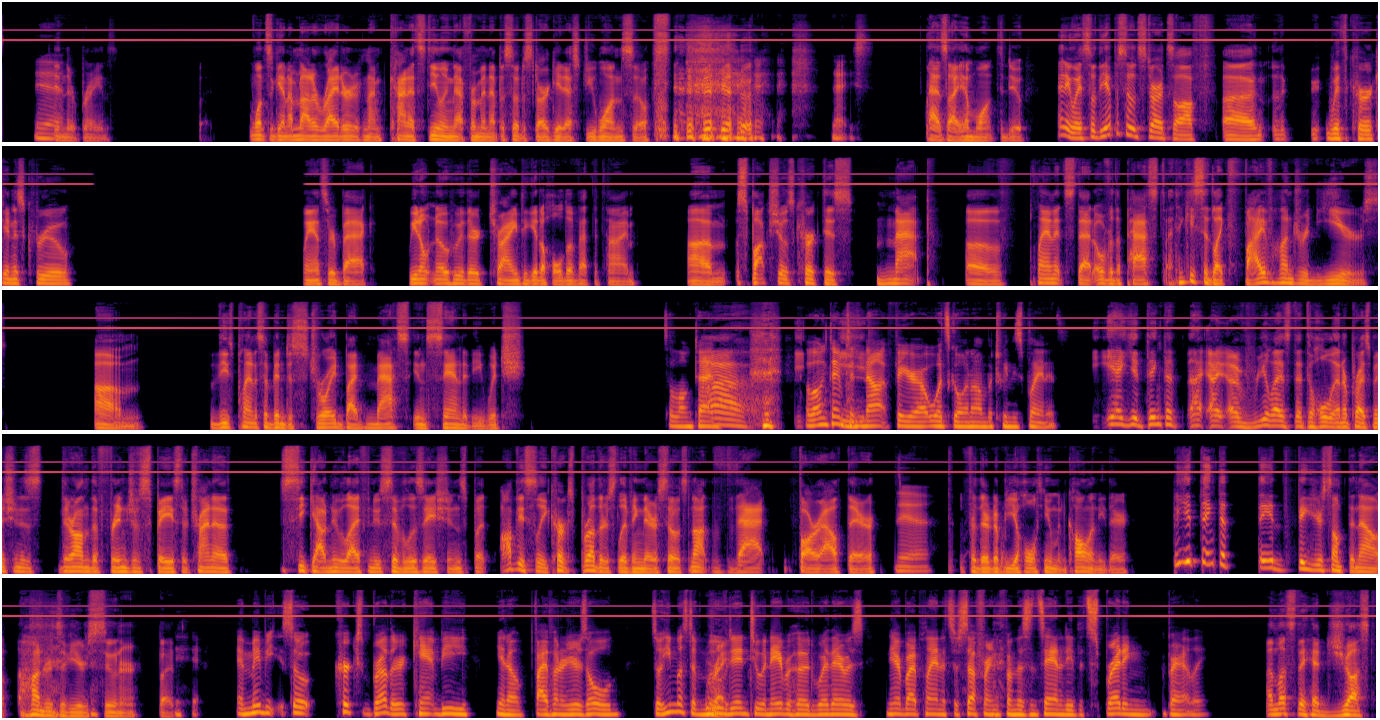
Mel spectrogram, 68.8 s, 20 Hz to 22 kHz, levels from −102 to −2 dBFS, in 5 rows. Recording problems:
high-pitched whine; loud; throughout; 7 kHz, 8 dB below the speech
audio cutting out; at 15 s for 2 s

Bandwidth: 15 kHz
